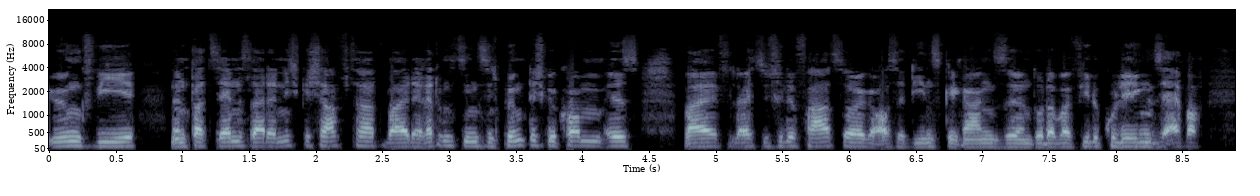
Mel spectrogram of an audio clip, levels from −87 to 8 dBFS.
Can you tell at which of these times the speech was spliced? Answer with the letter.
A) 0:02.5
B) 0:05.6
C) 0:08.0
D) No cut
D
